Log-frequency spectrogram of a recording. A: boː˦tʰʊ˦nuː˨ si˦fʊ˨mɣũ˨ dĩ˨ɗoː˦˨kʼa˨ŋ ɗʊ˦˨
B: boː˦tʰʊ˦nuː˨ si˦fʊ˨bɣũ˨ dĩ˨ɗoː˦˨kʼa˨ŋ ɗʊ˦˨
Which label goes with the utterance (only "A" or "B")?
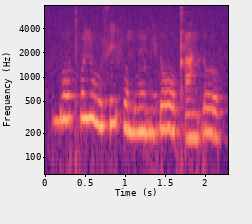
A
